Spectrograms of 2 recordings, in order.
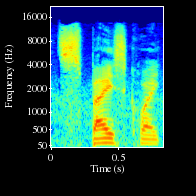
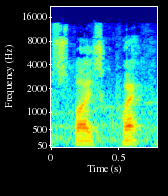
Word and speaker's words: Spacequake: Spacequake Sports. Spacequake, rightio. I think I called him Space Quack once, but Fair chance.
